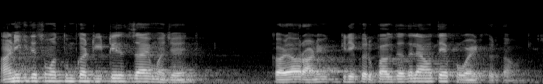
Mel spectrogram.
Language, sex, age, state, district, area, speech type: Goan Konkani, male, 30-45, Goa, Bardez, urban, spontaneous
